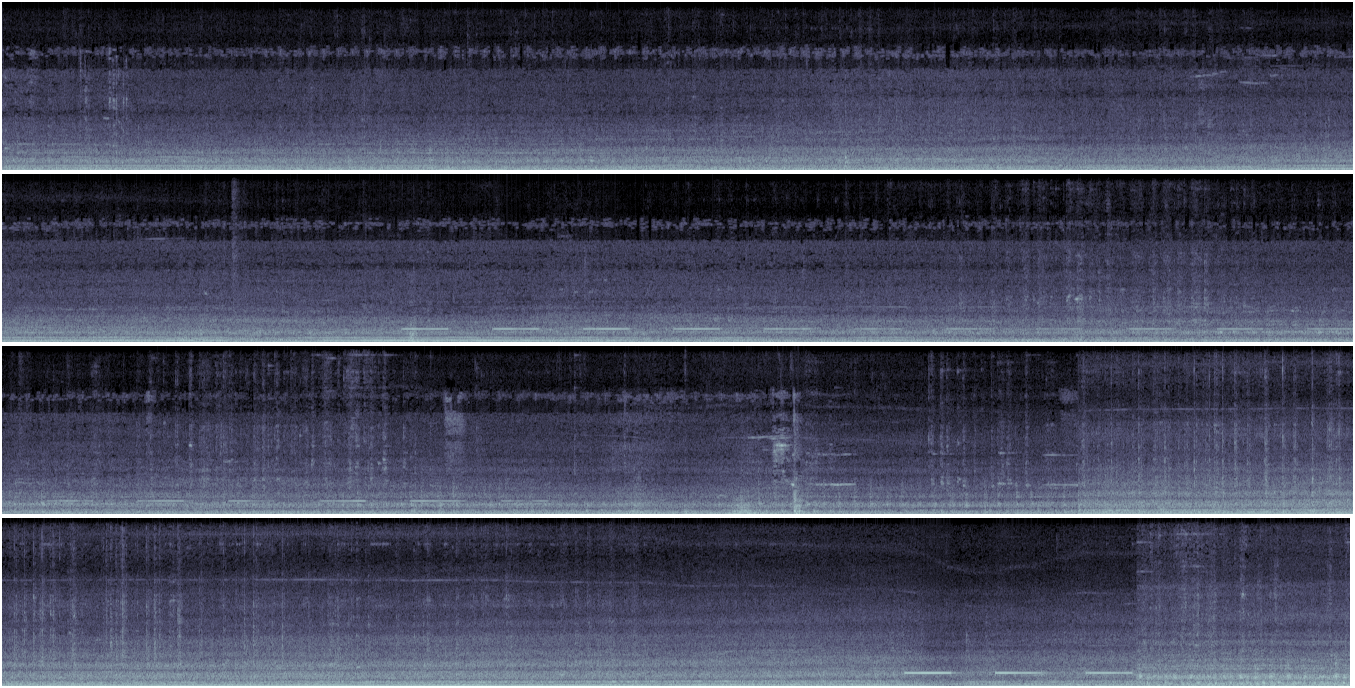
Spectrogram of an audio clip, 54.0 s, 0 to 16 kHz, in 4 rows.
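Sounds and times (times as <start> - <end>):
bulldozer diesel engine revving: 0.0 - 54.0
reversing alarm beeping: 1.0 - 1.8, 17.2 - 24.2, 24.8 - 33.5, 49.6 - 52.0.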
